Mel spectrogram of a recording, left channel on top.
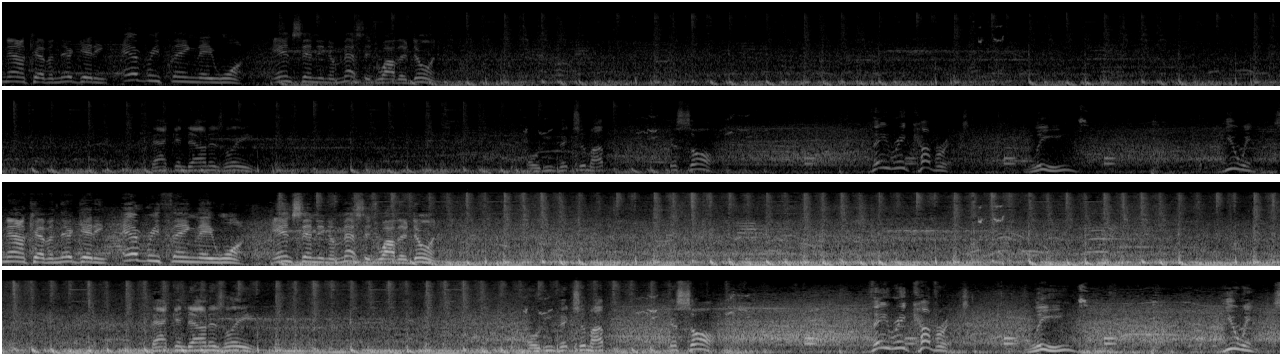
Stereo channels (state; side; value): quieter; left; 18.7 dB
